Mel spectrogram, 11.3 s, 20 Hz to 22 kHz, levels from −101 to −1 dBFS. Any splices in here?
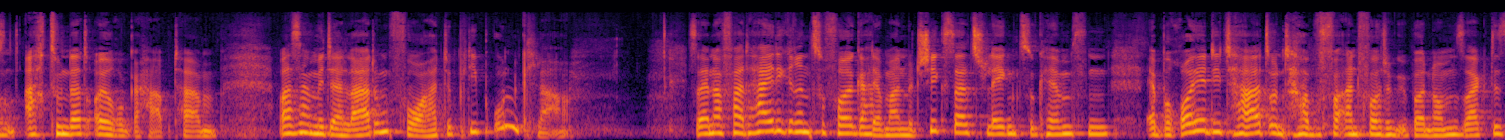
yes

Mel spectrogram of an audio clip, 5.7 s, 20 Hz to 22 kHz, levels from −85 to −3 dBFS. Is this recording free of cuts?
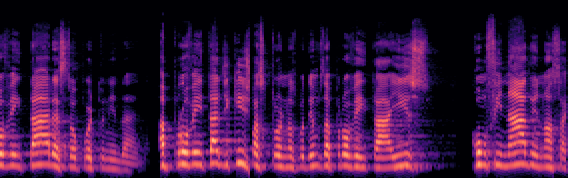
no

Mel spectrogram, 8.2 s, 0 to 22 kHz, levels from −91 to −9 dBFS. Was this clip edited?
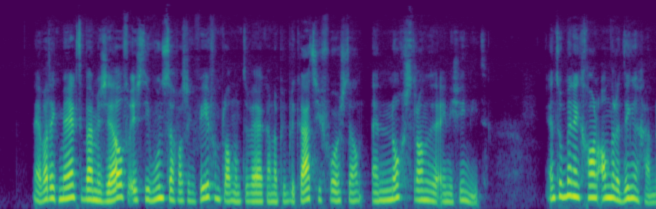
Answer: no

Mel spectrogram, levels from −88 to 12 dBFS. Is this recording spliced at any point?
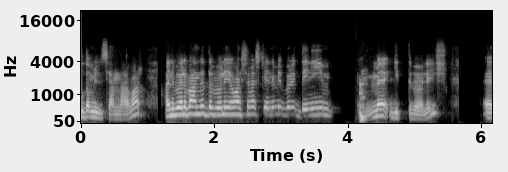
no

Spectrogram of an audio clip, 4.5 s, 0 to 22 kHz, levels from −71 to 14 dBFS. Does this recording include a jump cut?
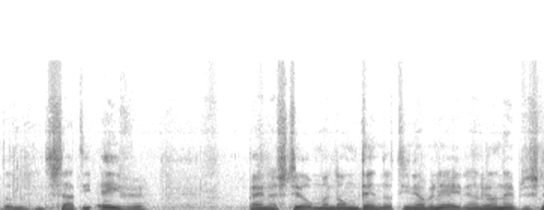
no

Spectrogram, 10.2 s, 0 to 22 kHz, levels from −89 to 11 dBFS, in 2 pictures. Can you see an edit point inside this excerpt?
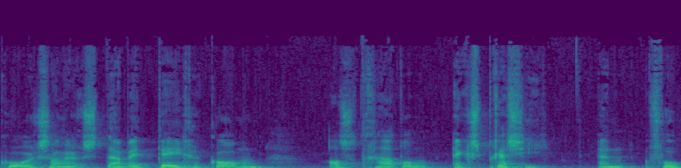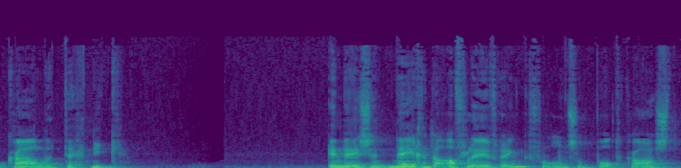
no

